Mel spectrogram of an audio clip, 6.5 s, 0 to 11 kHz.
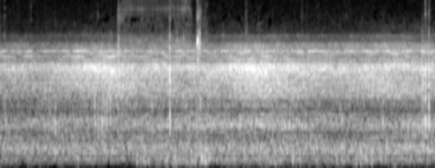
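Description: Airbus A380-800 taxiing with its four turbofan engines running: a steady jet whine over a broad rush, swelling a little midway.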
